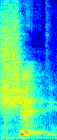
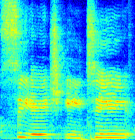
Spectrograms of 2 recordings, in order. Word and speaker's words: Chet: My name's Shay. It's spelled C-H-E-T, but it's not Chet, so don't call me that.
